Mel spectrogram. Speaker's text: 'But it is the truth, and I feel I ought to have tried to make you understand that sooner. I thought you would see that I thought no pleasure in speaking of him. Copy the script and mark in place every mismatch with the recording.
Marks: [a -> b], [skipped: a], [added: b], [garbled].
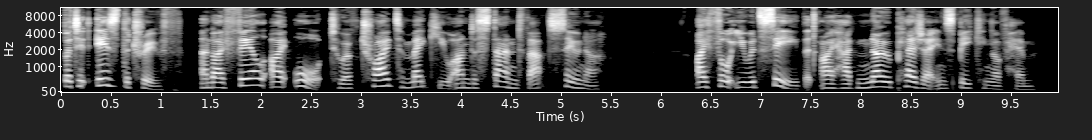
'But it is the truth, and I feel I ought to have tried to make you understand that sooner. I thought you would see that I [thought -> had] no pleasure in speaking of him.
